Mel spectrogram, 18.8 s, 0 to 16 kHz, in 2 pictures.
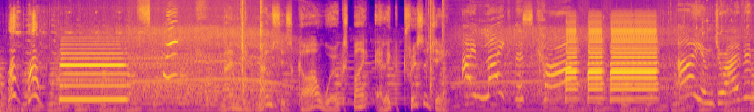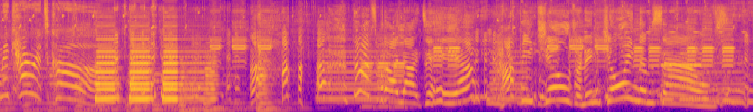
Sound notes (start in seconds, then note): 0.0 honking; 0.0 squeaking; 5.4 honking; 10.1 laughing; 10.6 honking; 11.3 horns honking; 17.9 laughter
